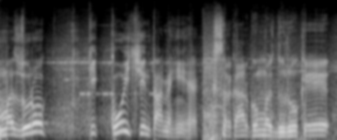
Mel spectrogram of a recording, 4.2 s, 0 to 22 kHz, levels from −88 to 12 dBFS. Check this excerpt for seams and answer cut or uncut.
cut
